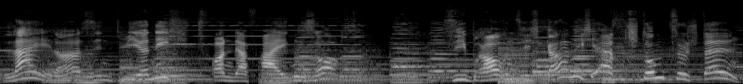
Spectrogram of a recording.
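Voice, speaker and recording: A smug, taunting woman in a radio drama, lording it over her captive. She speaks slowly and with self-assurance, with music playing loudly around her words. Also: medium pitch, expressive. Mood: mocking, triumphant. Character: smug accuser mocking and bossing a captive. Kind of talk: radio play acting.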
